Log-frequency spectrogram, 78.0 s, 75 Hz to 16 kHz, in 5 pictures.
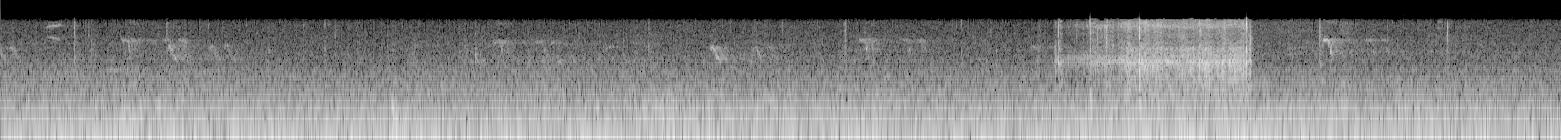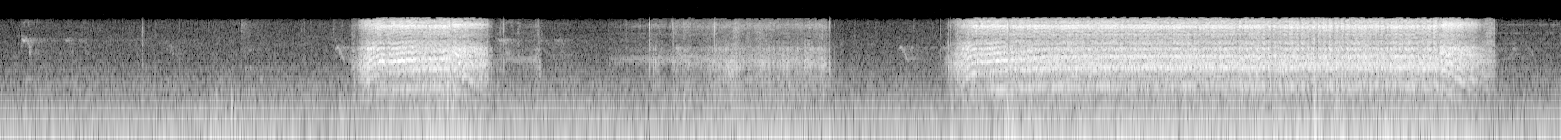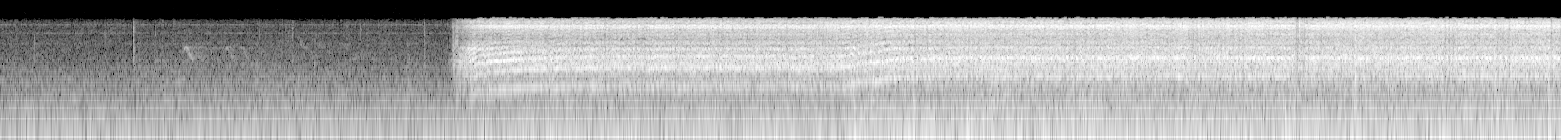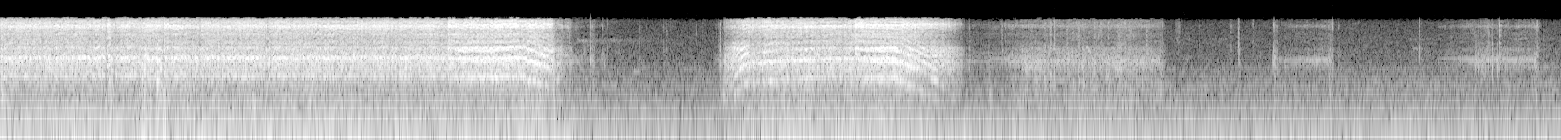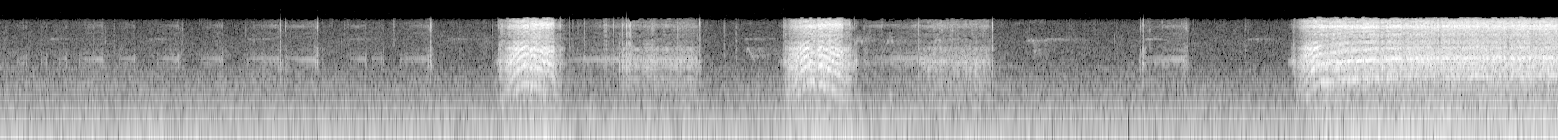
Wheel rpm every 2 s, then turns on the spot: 0, 0, 0, 0, 0, 10, 10, 0, 0, 40, 20, 10, 40, 160, 160, 30, 0, 0, 140, 160, 220, 230, 230, 230, 230, 230, 50, 150, 20, 10, 10, 0, 0, 10, 20, 30, 0, 30, 210.
10-14 20-24 52-54 56-58 68-72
